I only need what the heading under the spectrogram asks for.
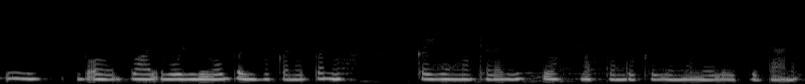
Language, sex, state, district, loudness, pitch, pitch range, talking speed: Kannada, female, Karnataka, Dakshina Kannada, -35 LUFS, 235 Hz, 225-240 Hz, 90 wpm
